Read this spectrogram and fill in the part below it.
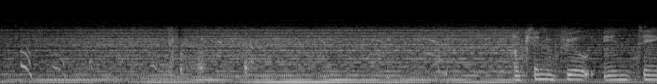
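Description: A small puppy, a pug, trapped down a sewer pipe whimpers and yips, its cries echoing faintly beneath a steady low drone while a person talks over it.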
